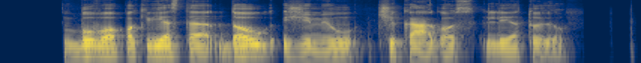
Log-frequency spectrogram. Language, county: Lithuanian, Telšiai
